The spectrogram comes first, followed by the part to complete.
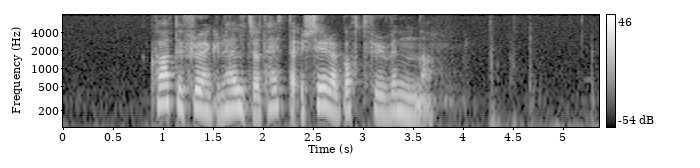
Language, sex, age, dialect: Faroese, female, 36-60, Suðurstreymoy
